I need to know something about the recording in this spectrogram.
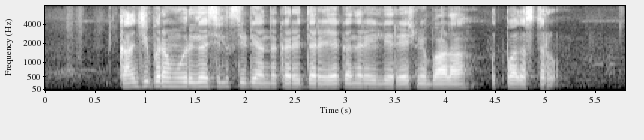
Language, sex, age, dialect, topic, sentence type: Kannada, male, 18-24, Northeastern, agriculture, statement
